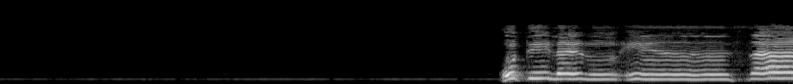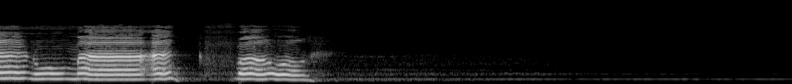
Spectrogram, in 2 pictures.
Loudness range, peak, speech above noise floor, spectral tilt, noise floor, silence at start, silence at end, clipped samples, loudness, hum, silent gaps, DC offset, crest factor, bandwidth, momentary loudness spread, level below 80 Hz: 9 LU; -2 dBFS; 52 dB; -4.5 dB/octave; -68 dBFS; 5 s; 4.8 s; under 0.1%; -16 LUFS; none; none; under 0.1%; 20 dB; 6.8 kHz; 10 LU; -84 dBFS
